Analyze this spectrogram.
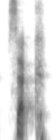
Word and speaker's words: sec: What does sec mean? Notice that pronunciation. It ends on a hard k, sec, sec.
